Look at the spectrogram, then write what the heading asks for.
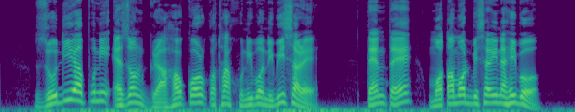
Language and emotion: Assamese, angry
